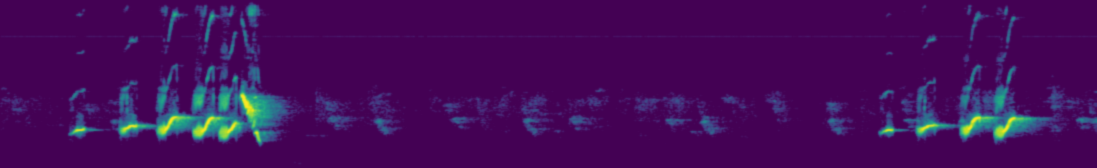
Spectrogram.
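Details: Double-collared seedeater, a 'natureza' style song called 'tui tui pensa' with a fast delivery: a short phrase of clear whistled notes and quick downslurred chirps, repeated after a pause of about four seconds, in a quiet setting.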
